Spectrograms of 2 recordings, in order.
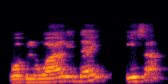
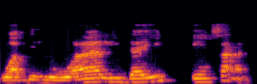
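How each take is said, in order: First: Said in the usual way. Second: "Wabil walidain ihsan" recited slowly, each Arabic word drawn out; slow Arabic recitation. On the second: Shown as a demonstration. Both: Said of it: "dengan menggunakan kata ihsan".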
